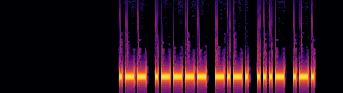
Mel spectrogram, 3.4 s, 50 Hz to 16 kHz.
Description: Morse code, heard as a keyed tone, about 40 wpm, 700 Hz. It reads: W1CVR
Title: USA Call Signs - 5 Characters - 3x Character Spacing - 40wpm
